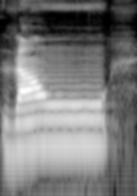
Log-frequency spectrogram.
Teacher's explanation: یہاں پہ غنہ کرنا ہے کیونکہ واو حروف جر ملون سے ہے تنوین کے بعد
